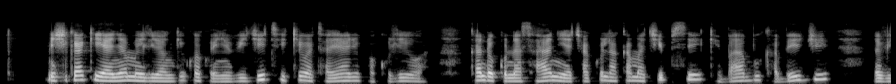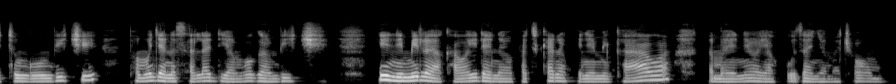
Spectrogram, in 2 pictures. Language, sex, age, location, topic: Swahili, female, 18-24, Mombasa, agriculture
